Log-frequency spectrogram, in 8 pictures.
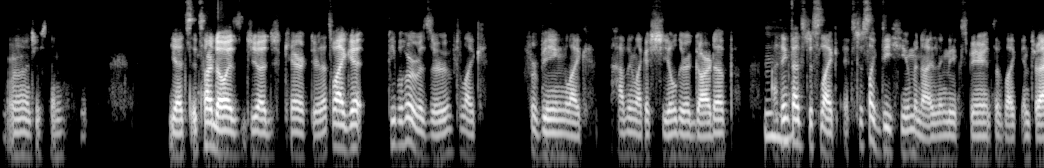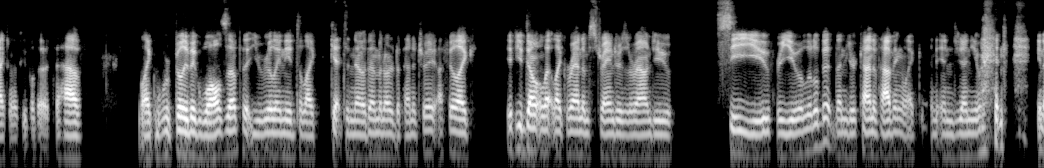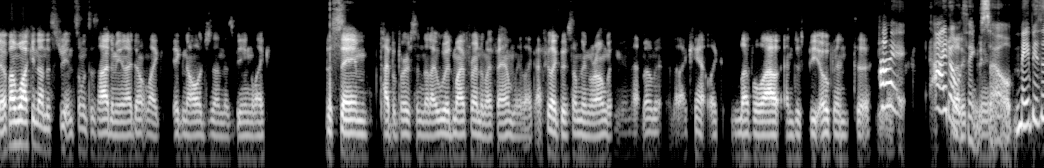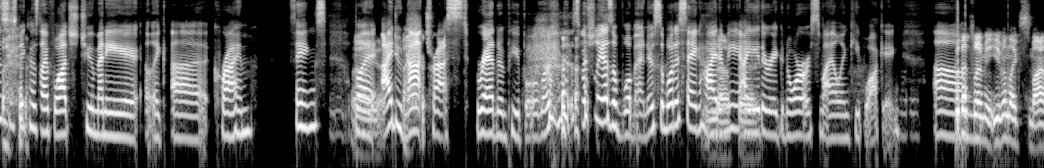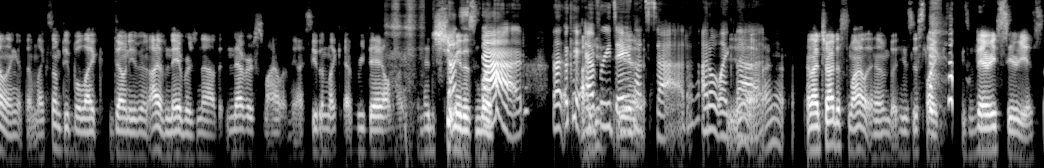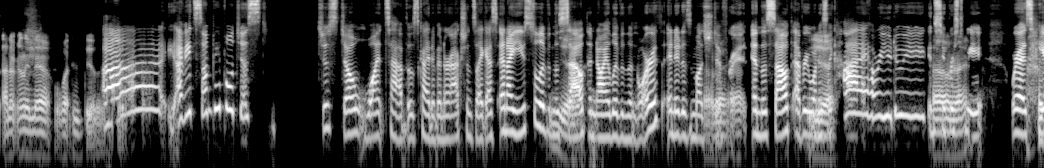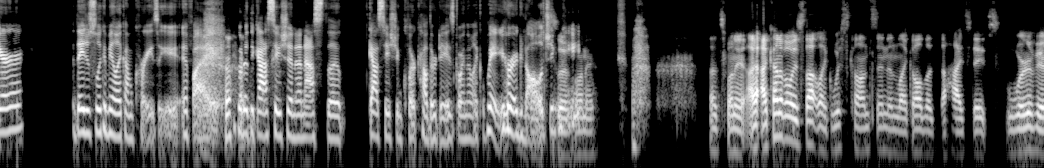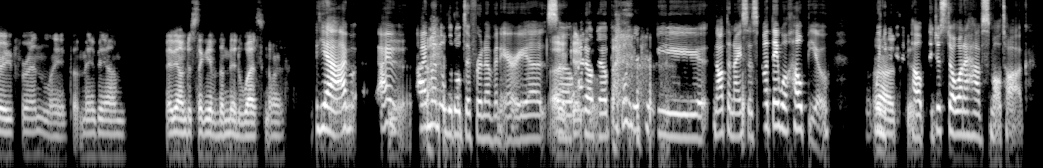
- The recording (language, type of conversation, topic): English, unstructured, How do you approach difficult conversations with sensitivity and understanding?
- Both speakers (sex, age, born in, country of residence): female, 35-39, United States, United States; male, 30-34, United States, United States
- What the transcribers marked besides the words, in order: other background noise; laughing while speaking: "ingenuine"; chuckle; chuckle; laugh; other noise; chuckle; chuckle; drawn out: "Uh"; tapping; chuckle; chuckle; laughing while speaking: "me?"; scoff; scoff; chuckle; scoff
